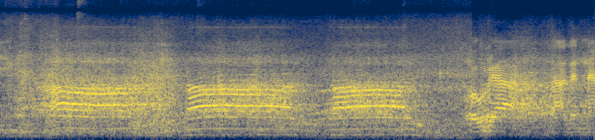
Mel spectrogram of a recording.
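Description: An elderly man speaks slowly and calmly through a microphone.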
